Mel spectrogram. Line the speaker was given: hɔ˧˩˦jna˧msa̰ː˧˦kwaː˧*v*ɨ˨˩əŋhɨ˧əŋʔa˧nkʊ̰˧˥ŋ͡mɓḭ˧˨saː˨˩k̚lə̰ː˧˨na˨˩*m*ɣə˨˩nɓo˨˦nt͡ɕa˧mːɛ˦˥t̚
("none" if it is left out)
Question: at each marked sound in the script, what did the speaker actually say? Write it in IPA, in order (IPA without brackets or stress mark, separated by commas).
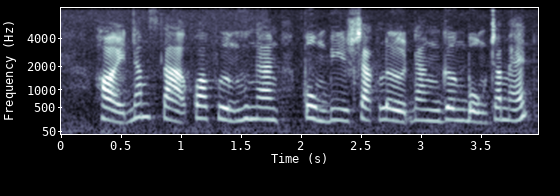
f, ŋ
